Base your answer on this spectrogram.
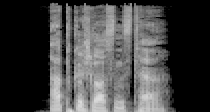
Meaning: inflection of abgeschlossen: 1. strong/mixed nominative masculine singular superlative degree 2. strong genitive/dative feminine singular superlative degree
- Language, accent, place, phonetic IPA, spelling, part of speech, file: German, Germany, Berlin, [ˈapɡəˌʃlɔsn̩stɐ], abgeschlossenster, adjective, De-abgeschlossenster.ogg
